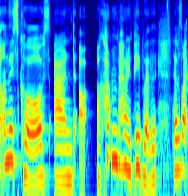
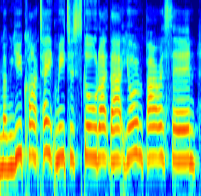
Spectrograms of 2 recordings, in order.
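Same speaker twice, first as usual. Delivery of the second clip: put-on high, whiny child's plea; mild mock of a tearful daughter; imitating daughter; 7 semitones higher than usual. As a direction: whine like an embarrassed kid. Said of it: "Isla was crying, going".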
